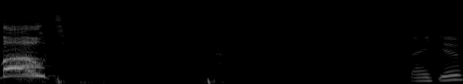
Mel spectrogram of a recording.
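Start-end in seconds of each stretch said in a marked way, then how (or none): 0.0-0.7 shrill, very high, very loud screech. Speaker does impressions he is working on for listeners; Gilbert Gottfried impression. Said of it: "Gilbert Gottfried if he was a social justice warrior".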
